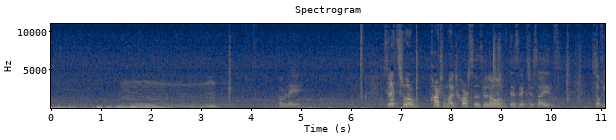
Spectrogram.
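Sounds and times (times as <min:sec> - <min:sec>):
wind buffeting microphone: 0:00.0 - 0:03.2
person humming: 0:01.3 - 0:03.6.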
